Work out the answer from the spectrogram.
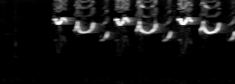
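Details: Lively cinereous tit song meant to rouse a quiet bird: one continuous run of about six rapid, high, ringing whistled phrases in quick succession over a low steady hum.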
